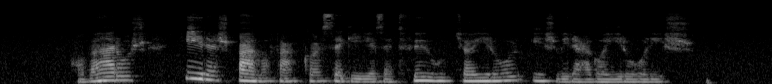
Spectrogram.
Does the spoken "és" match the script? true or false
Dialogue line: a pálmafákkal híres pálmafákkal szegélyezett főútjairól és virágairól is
true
